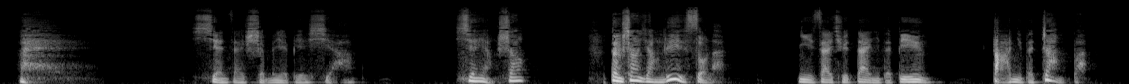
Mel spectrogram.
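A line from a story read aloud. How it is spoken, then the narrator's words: Sighing. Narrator (Chinese): 他叹了一口气说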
